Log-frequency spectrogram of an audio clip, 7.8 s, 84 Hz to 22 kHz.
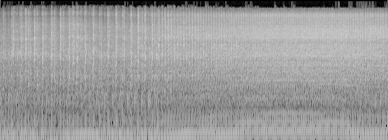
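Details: Ariens Ever Ride Hornet zero-turn, 25 hp Briggs & Stratton twin, 520-some hours, after new Champion RC12YC plugs; loud V-twin idle with uneven clattery beat that never settles, chewed plug wire suspected: still rough running.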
